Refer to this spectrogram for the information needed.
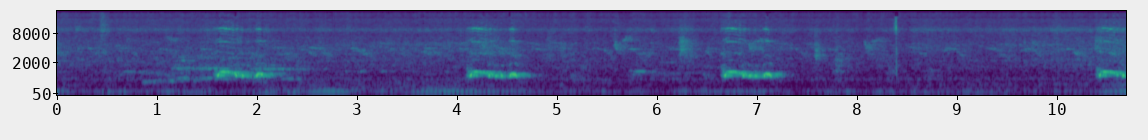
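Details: Cooing song of a fairly old male zebra dove (perkutut), picked three weeks earlier for its deep voice and recorded at the buyer's house: four short rolling, trilled coo phrases about every 2.5 seconds over a steady low hum.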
